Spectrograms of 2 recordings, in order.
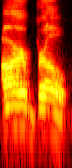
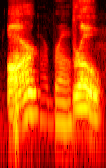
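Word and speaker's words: Arbrå: It's called Arbro, like R and brother. Arbro.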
